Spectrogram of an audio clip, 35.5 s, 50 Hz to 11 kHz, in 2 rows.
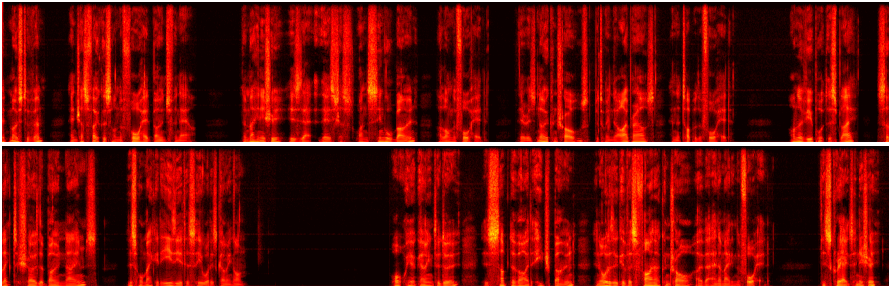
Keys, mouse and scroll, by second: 0.0 h, 0.5 click, 0.7 h, 3.2 h, 4.3 h, 6.3 click, 6.5 h, 7.0 click, 7.3 h, 7.5 click, 8.0 h, 8.5 click, 8.6 h, 10.4 click, 11.1 h, 13.4 shift+click, 15.1 h, 25.4 shift+click, 26.3 shift+click, 27.3-29.2 right drag, 34.8 click.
